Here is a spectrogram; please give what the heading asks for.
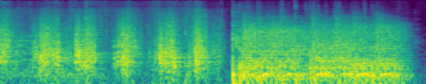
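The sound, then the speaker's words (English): Gunfire from rebels hidden behind trees, shooting soldiers in bright red uniforms in a comedy sketch: several rough bursts of shots, then a dense, sustained roar of firing that cuts off at the end. “They've all been shot dead from behind those trees, sir.”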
